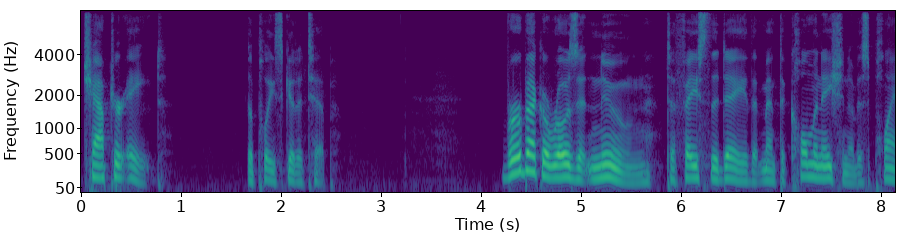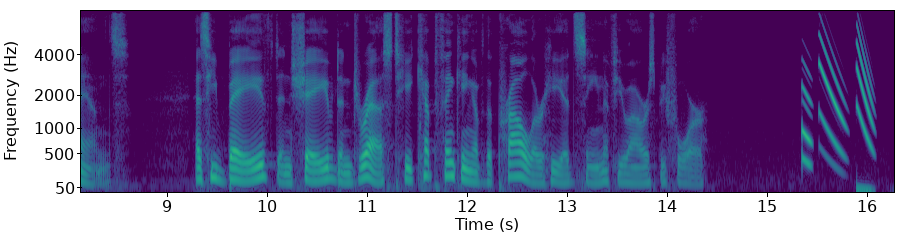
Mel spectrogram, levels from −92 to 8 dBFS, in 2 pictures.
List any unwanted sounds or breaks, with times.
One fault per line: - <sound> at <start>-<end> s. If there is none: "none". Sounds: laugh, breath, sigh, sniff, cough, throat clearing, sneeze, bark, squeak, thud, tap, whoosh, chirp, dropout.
- chirp at 15.3-16.1 s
